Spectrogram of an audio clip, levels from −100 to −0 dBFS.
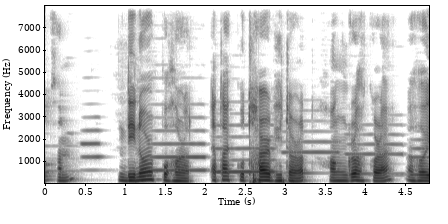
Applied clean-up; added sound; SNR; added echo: classical method log-MMSE.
